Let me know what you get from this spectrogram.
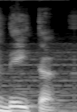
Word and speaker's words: Data: ele corrige que a pronúncia é Data.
